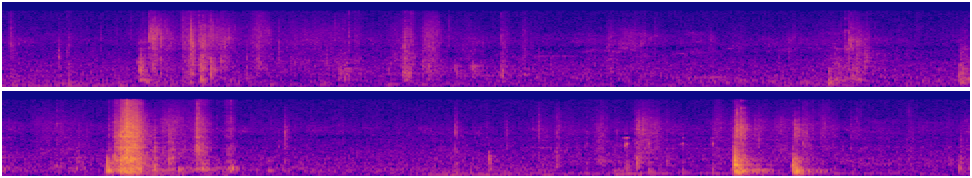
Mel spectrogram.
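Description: A shovel scrapes and drops soil into a wooden planter.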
